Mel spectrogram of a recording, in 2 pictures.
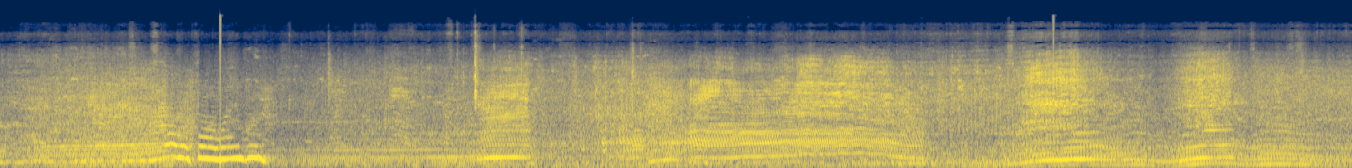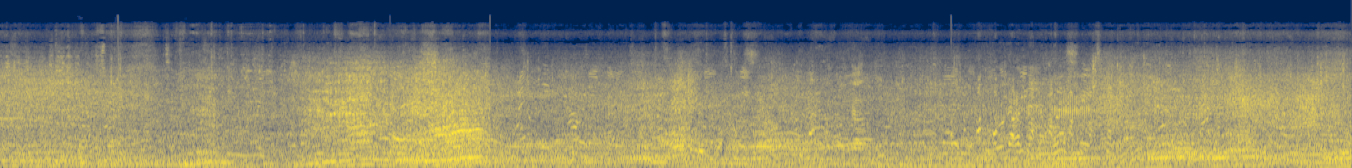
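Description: Motorbike engines rev and whine at a distance, rising and falling in pitch.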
